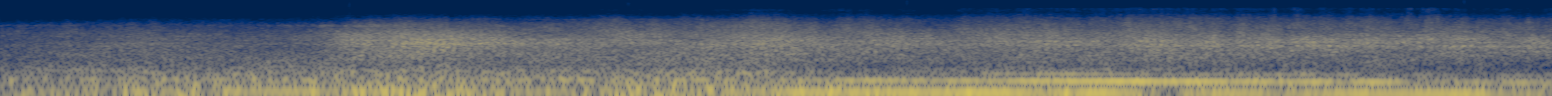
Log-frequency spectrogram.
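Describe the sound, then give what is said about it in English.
A steady, loud aircraft engine drone fills the air with a broad roar and low humming tones that shift slightly, as if a plane is idling or taxiing, at the Eugene Airport. No one speaks. “He's a flight instructor at Lane Community College, a job that often takes him here to the Eugene Airport.”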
